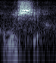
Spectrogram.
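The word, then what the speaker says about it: সমস্যা: हम असम्या में कहेंगे होमस्या उलझन को समस्या कहते हैं होमस्या उच्चारण होमवस्या नजदीक नजदीक मतलब ओसोत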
